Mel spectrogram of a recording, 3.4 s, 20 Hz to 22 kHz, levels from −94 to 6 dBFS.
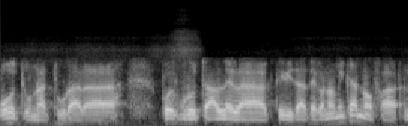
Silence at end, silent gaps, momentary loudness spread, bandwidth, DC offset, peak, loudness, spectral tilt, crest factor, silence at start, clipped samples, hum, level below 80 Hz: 0 s; none; 6 LU; 7.4 kHz; under 0.1%; -8 dBFS; -22 LUFS; -8 dB/octave; 14 dB; 0 s; under 0.1%; none; -68 dBFS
